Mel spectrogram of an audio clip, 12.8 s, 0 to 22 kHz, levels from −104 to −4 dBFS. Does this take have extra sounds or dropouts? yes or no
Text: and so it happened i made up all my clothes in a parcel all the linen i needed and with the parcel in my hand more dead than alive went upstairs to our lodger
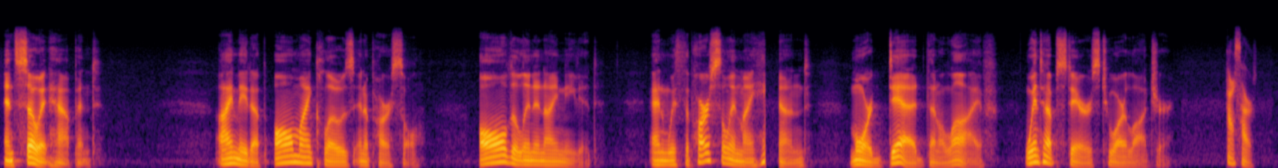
yes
